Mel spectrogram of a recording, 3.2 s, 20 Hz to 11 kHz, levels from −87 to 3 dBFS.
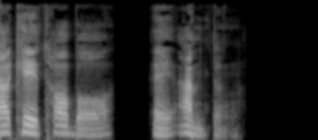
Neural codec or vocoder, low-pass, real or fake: vocoder, 48 kHz, 128 mel bands, Vocos; 9.9 kHz; fake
